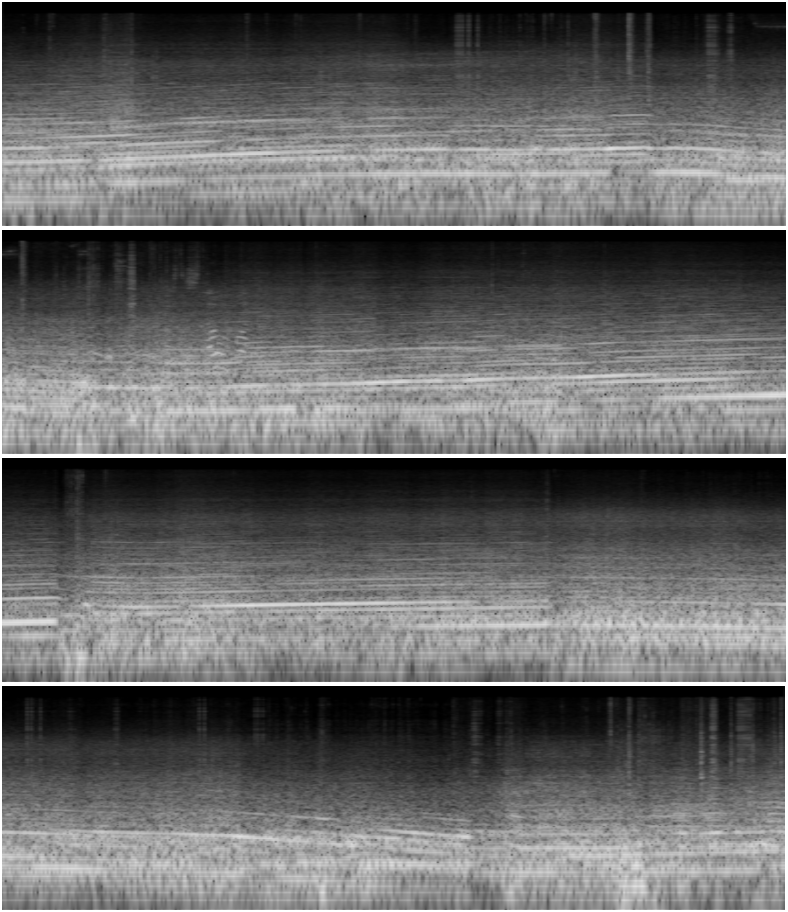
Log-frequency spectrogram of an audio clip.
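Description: Car engine heard from inside the cabin during hard track driving, its pitch climbing under acceleration and falling back at gear changes and braking, with a sudden drop about halfway through and another near the end.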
